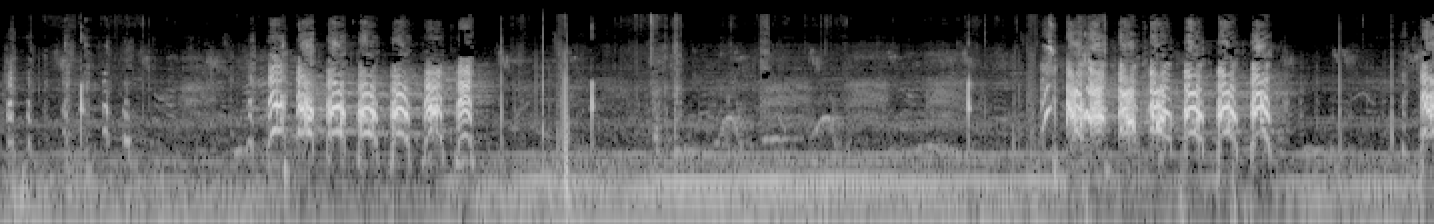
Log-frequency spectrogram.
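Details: Loud dog barks in two rapid bursts of about seven barks each, separated by a quieter stretch with faint voices and a low hum in the background.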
